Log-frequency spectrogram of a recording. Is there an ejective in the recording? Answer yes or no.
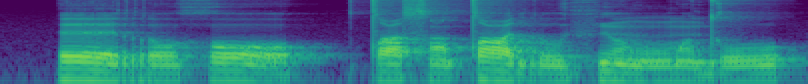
no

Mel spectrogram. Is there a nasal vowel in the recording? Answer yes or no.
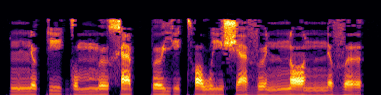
no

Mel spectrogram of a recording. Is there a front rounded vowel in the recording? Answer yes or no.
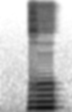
no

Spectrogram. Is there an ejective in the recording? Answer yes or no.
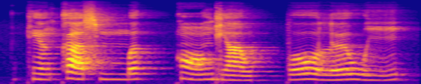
no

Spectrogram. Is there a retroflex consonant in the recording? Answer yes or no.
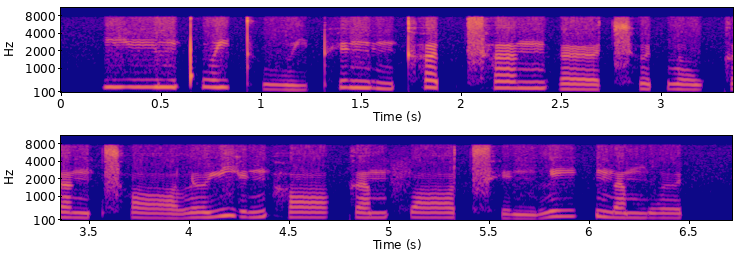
no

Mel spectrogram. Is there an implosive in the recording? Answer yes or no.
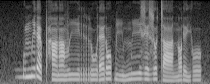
yes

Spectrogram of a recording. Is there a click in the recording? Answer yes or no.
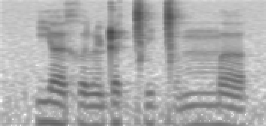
yes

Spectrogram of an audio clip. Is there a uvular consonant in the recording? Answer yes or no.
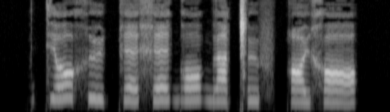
yes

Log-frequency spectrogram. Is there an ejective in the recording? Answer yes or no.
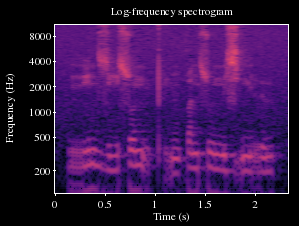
yes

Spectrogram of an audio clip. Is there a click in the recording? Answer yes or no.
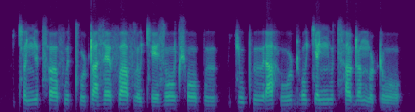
no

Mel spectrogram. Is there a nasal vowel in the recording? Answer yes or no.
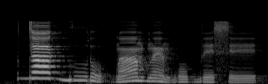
yes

